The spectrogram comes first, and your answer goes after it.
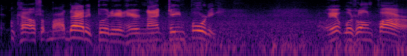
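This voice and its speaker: Speaking in a US Plains accent, a man with a high pitch keeps his intonation fairly even and takes long, frequent pauses. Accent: rural US Plains. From southwest Kansas. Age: 70s. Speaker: farmer. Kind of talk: interview. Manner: halting.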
